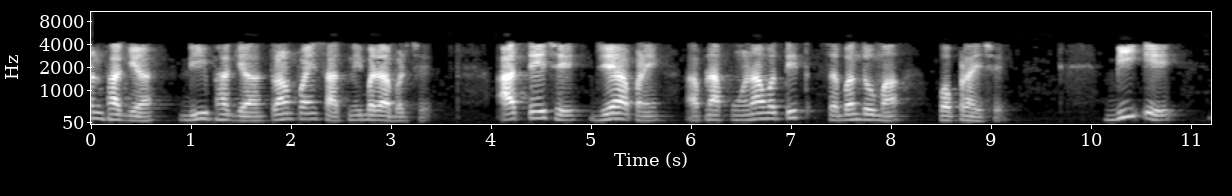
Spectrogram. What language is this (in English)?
Gujarati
